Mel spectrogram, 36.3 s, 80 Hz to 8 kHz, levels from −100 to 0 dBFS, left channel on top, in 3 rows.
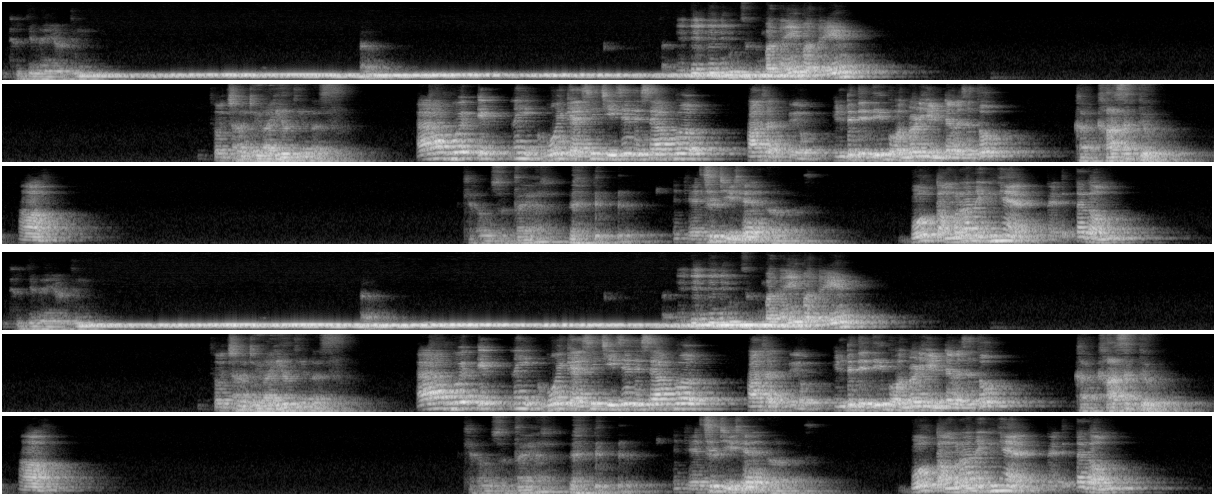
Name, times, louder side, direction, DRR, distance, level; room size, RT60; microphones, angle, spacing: voice 1, 0.1-0.9 3.6-3.8 6.6-6.7 7.3-8.0 14.4-15.5 22.8-23.8 28.9-30.6 31.3-31.5 31.9-32.1 33.8-33.9, left 2 dB, 75° left, -6 dB, 0.6 m, -28 dB
sound 1, 0.8-8.0, right 4 dB, 45° right, 0.5 m, -18 dB
voice 2, 6.7-8.5 14.2-14.9 16.3-19.1 19.6-20.2 20.4-22.0 24.4-24.7 31.1-31.9 33.3-35.4, equal, 10° left, -3 dB, 0.5 m, -20 dB
2.6 x 2.4 x 2.4 m, 0.80 s
head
